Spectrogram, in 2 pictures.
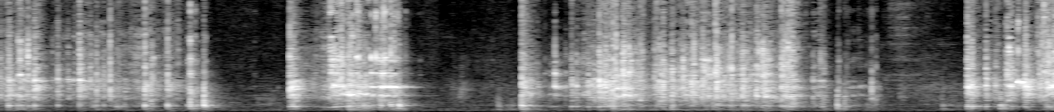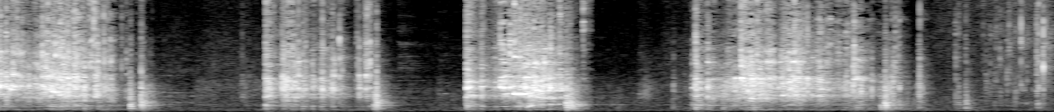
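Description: Ice cubes clatter and rattle as they are dropped into glasses.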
